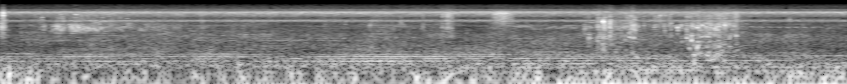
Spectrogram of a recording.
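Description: A hooked pacu being brought to the landing net, with a few short splashes in the pond water, loudest about six to seven seconds in, over a steady outdoor hum.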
